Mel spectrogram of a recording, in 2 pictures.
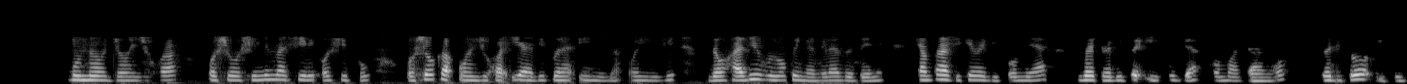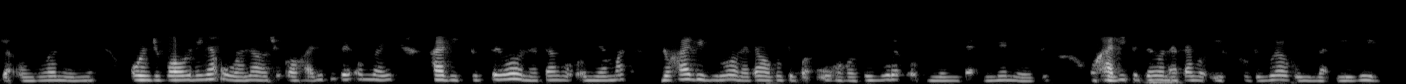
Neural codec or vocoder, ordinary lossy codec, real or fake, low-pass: codec, 32 kHz, 1.9 kbps, SNAC; MP3, 24 kbps; fake; 3.6 kHz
